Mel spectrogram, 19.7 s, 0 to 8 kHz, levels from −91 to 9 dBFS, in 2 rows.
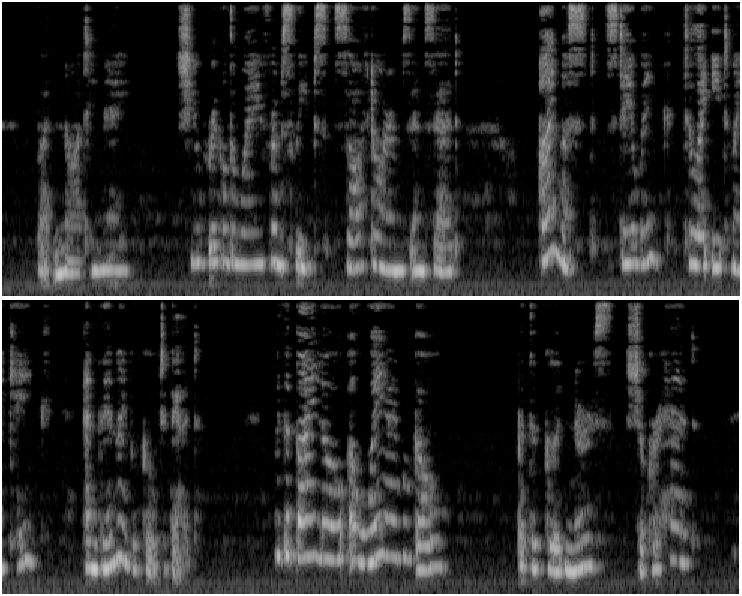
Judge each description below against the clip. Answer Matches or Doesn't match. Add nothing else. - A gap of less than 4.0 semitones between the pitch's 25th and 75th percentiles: Doesn't match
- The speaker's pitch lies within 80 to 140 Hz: Doesn't match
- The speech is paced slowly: Matches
